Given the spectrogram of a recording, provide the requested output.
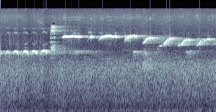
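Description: Violaceous Euphonia song: a high, thin warbled trill, then a long piercing whistle, then quick rising notes about every half second, over faint background hiss.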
